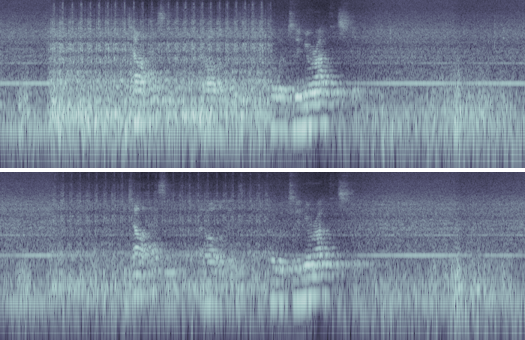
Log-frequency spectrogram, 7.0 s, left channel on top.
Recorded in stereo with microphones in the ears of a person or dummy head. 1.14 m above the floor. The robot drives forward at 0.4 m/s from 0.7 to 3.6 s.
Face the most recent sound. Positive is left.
turn(degrees=15)  # may be behind; listen again after turning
